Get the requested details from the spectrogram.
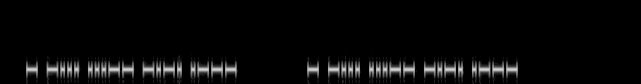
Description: Morse code, heard as a keyed tone, about 36 wpm, 700 Hz. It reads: TB3CJ TB3CJ
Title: DXCC-100 Call Signs - 5 Characters - Repeated 2x - 35wpm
